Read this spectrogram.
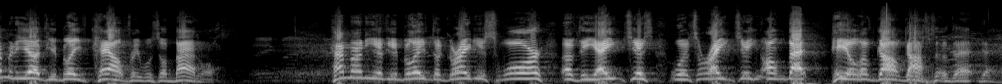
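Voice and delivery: loud, high, shouted preaching; preaching at full force. Acted. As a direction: thunder it out to the congregation.

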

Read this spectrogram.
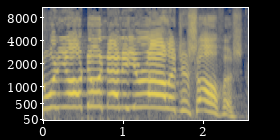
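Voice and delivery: high, loud quizzical question; curious questioner. Pretend. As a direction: ask in an incredulous high voice. Imagined listener asking.

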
